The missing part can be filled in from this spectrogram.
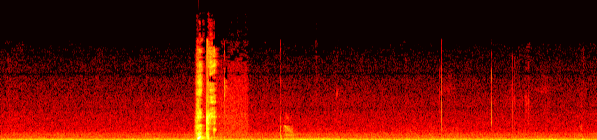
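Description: A single sharp hiccup with a brief follow-on sound, then faint room noise and a low steady hum.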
